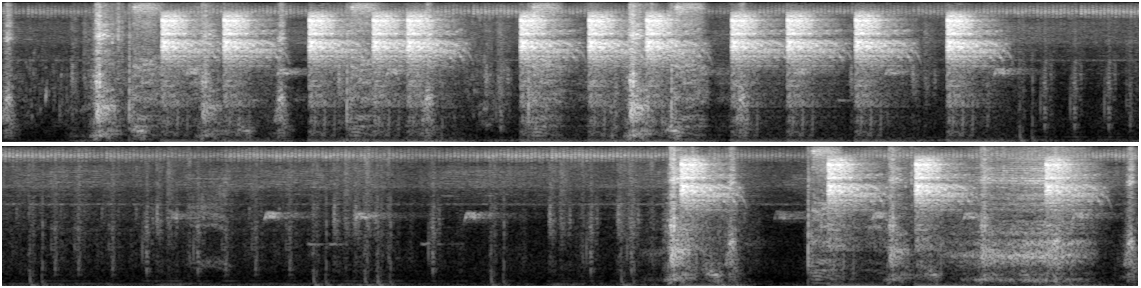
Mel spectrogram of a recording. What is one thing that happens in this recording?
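A crocodile growls and snaps its jaws.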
